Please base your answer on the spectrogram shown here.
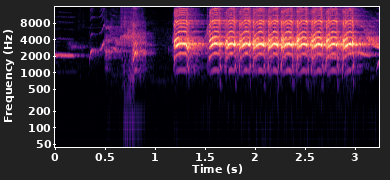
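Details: Brinji (bulbul) singing gacor on a masteran tutor track: a thin steady whistle and a few soft notes, a pause, then a loud continuous buzzy trill of quickly repeated harsh notes.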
